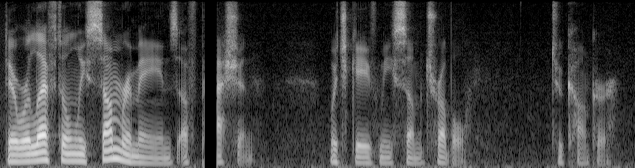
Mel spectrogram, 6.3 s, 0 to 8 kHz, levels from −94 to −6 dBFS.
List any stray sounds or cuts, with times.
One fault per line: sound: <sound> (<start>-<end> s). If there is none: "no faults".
sound: dropout (2.0-2.2 s)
